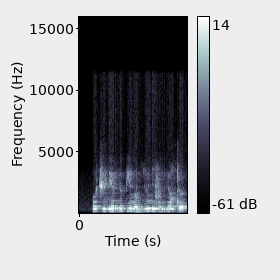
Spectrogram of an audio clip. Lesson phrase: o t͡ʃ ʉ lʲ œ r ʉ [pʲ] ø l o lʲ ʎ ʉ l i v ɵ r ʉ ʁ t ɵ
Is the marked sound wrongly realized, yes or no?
no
